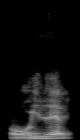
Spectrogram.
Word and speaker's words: Euler: Entonces, es como los alemanes, los diptongos EU se pronuncia OI, entonces esto es Freud, OI, Euler.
